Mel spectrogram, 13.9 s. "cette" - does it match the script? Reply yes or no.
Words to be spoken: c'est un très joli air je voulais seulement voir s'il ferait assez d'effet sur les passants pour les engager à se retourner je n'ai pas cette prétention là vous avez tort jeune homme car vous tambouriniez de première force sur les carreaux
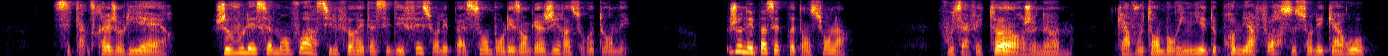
yes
